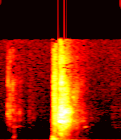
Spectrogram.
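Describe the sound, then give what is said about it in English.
A single sharp sneeze bursts out, a quick low intake followed by a bright, hissing blast that fades within a fraction of a second against a quiet background. “Bless you”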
